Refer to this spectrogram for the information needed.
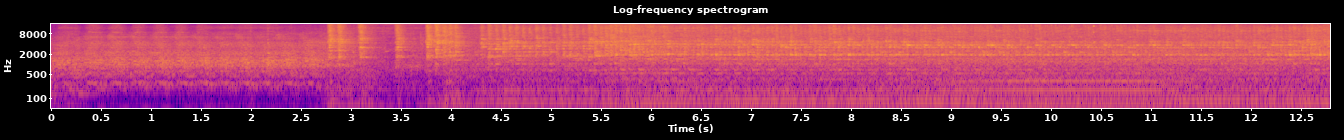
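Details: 1929 Ford Model A after installing a cleaned oil pan, rope seal and oil filter: starter grinds briefly, then the engine settles into a steady low, even idle without stumbling; idling really well.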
